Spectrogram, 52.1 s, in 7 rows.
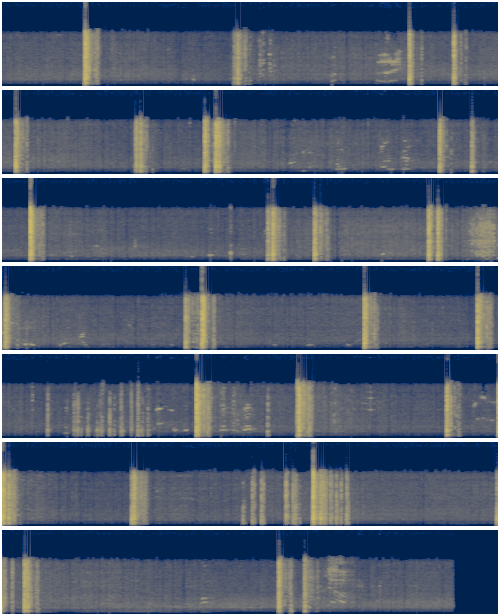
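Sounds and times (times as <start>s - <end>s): rapid firework crackling: 18.8s - 22.8s.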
